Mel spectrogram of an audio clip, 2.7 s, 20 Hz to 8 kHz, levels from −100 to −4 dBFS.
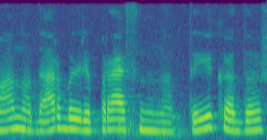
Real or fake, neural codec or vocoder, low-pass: real; none; 7.2 kHz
